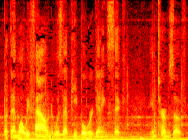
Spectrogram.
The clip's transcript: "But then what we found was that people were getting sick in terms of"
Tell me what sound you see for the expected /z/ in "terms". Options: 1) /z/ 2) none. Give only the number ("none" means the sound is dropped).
1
